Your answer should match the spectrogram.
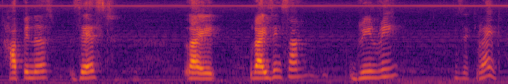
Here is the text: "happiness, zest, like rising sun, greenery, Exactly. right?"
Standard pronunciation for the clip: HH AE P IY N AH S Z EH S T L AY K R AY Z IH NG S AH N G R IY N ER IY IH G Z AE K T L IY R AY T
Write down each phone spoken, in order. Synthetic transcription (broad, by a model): HH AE P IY N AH S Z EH S T L AY K R AY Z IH NG S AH N G R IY N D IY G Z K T IY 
